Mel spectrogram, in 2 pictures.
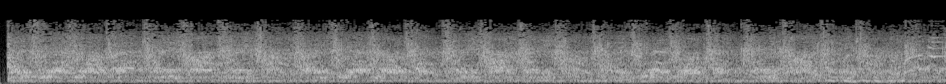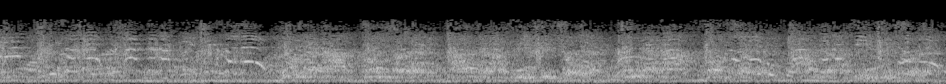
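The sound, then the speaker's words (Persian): University students at a protest rally at Tehran University chant slogans in unison, a loud, dense crowd roar with a steady rhythmic pulse of shouted phrases over continuous hubbub. “امروز در دانشگاه تهران هم دانشجوها برای ساعاتی دست به تجمع زدن و شعارهای مختلفی رو میدادن، از جمله این که پول نفت گم شده، خرج بسیجی شده.”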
